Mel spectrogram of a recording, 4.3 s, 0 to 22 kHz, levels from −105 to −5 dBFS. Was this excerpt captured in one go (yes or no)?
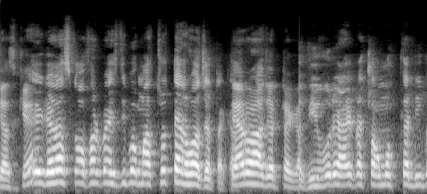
no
